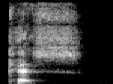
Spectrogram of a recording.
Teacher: 스 앞에 있는 cat 할 때 트음이 무성음이니까 같은 무성음인 스로 발음하는 것이 훨씬 편할 것입니다. 앞에 음이 유성음이면 같은 유성음, 앞에 거가 무성음이면 같이 무성음으로 동화시키는, 즉 무성동화냐 유성동화냐 하는 문제입니다.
